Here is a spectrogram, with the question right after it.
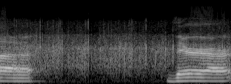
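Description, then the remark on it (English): An inserted applause sound effect: a short burst of crowd applause, a dense steady clatter of many hands clapping, with a sustained voiced cheer or tone at the start and again as it ends. “Can you insert like a clapping sound? Sure, a round of applause.”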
